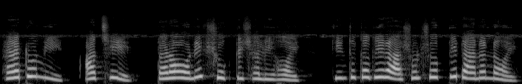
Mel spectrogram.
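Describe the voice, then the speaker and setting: A woman playing a gentle, self-doubting young fairy living as a human in a cartoon fairy tale, earnest and plaintive. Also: sits high, normal speed, lightly acted, low-quality recording. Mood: wistful.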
